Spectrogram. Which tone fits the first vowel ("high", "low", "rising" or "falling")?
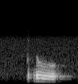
low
